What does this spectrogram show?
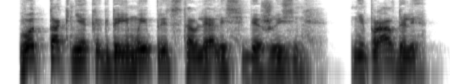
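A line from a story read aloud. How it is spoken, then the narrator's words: Gloomy. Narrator (Russian): мрачно сказал он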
